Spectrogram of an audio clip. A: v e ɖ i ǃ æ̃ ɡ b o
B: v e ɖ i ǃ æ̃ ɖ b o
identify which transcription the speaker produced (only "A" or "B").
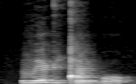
A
